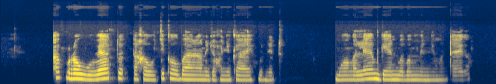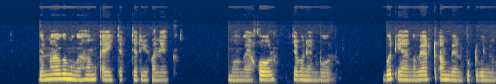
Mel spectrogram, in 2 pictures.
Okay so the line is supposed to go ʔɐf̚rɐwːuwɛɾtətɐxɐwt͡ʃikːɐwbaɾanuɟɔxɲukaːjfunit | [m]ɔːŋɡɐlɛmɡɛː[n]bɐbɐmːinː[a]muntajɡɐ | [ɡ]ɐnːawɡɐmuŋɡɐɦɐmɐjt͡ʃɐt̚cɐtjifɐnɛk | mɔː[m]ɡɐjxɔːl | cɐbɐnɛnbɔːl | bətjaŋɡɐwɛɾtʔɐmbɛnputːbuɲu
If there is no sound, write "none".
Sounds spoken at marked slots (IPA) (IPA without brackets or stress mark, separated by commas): m, n, i, ɡ, ŋ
